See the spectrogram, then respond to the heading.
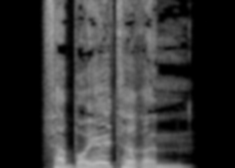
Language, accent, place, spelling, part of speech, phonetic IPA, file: German, Germany, Berlin, verbeulterem, adjective, [fɛɐ̯ˈbɔɪ̯ltəʁəm], De-verbeulterem.ogg
- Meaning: strong dative masculine/neuter singular comparative degree of verbeult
